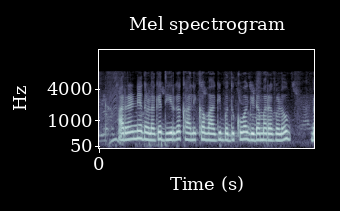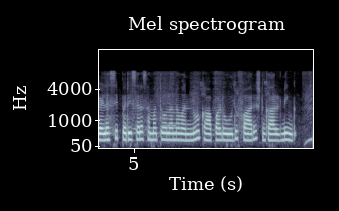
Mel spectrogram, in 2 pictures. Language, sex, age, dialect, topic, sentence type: Kannada, female, 18-24, Mysore Kannada, agriculture, statement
